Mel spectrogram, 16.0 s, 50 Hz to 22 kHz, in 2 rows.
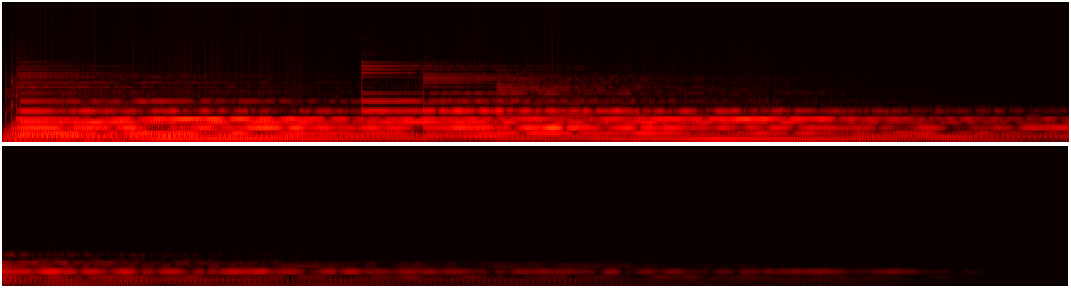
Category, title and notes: Instrument samples > String
Baritone Guitar - G# Chord (Back and forth) - Reverb
Simple chord played on my G4M electric baritone guitar that is tuned in C. Recorded with Dreadbox Raindrops effects pedal on Zoom AMS-24 audio interface (stereo).
baritone, chord, electric, Gsharp, guitar, reverb, stereo, wide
